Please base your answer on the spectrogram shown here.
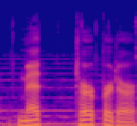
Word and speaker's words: Meterpreter: It's like interpreter but with meter. Meterpreter.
